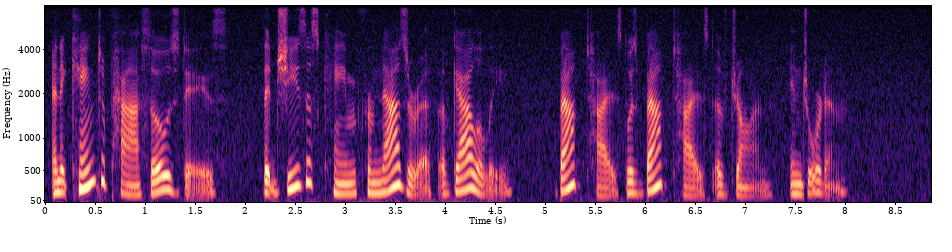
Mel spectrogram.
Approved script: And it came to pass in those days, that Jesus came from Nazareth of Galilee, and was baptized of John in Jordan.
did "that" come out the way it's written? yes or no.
yes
